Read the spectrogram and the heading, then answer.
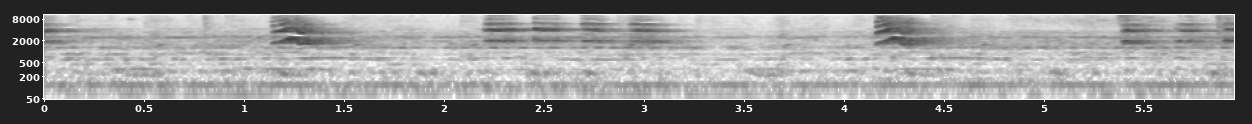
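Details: A pet female cockatiel gives harsh, screechy calls broken up by shorter chattering notes.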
